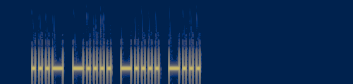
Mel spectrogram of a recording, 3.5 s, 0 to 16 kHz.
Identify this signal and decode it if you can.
Morse code, heard as a keyed tone, about 34 wpm, 700 Hz. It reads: V66B
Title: All Cut Numbers - 4-Digit 35wpm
